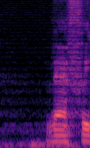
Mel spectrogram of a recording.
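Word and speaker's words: VanVleet: Van Fleet is probably the correct non-American pronunciation.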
